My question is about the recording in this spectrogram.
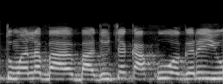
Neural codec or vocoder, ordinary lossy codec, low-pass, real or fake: none; none; 7.2 kHz; real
